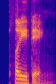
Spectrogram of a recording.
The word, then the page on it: plating: American English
